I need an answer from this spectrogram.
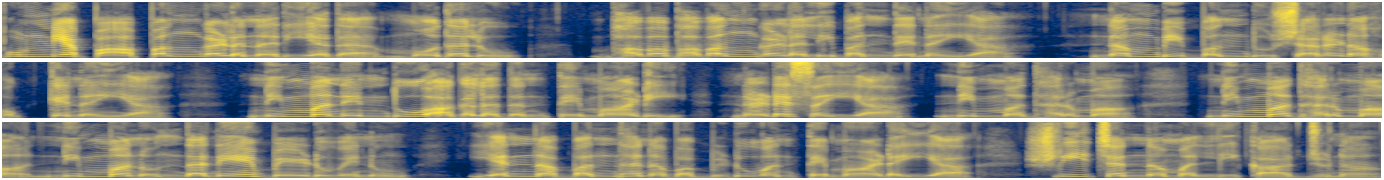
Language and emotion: Kannada, neutral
